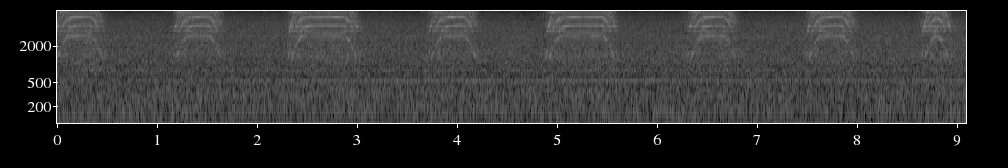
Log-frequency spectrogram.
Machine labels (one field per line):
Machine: slide rail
